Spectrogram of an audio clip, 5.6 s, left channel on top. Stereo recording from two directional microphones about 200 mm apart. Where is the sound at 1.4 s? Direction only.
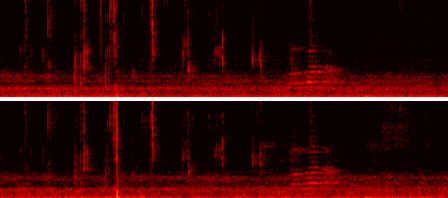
5° left (ahead or behind).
